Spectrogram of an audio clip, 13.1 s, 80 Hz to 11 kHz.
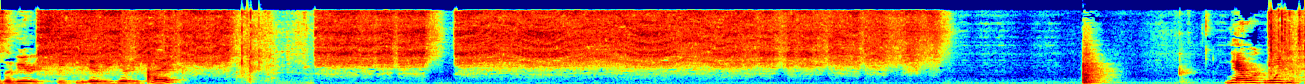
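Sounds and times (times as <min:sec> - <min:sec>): aerosol spray hissing: 0:00.4 - 0:02.5, 0:03.2 - 0:09.5.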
